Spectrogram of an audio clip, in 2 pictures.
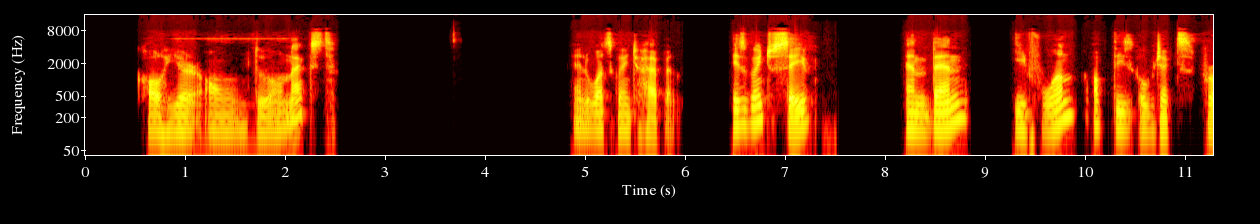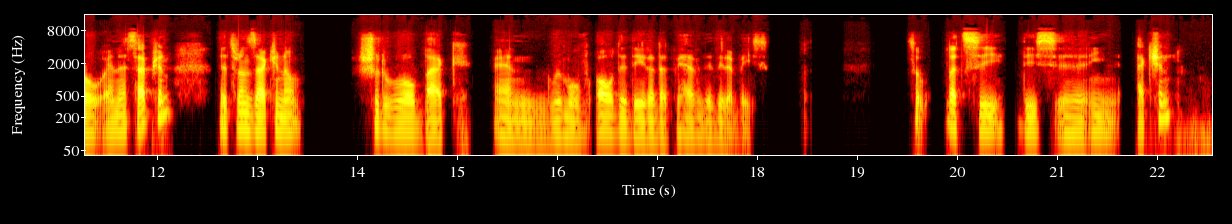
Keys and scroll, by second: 3.6 Return.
